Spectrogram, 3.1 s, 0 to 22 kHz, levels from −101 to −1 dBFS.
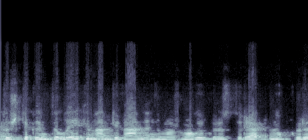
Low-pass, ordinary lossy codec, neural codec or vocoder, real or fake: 14.4 kHz; Opus, 24 kbps; none; real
